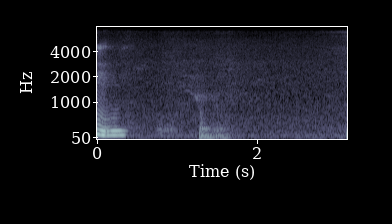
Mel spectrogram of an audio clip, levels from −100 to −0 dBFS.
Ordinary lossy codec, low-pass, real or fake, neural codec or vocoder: none; 7.2 kHz; real; none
